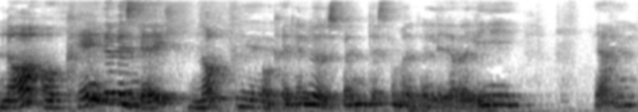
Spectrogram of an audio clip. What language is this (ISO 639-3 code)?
dan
